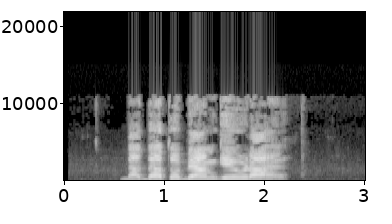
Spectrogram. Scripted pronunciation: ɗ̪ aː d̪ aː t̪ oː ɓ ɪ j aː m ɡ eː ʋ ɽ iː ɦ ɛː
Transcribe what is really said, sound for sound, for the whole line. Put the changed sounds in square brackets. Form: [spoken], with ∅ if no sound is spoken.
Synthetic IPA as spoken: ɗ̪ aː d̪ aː t̪ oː ɓ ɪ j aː m ɡ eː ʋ ɽ [aː] ɦ ɛː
